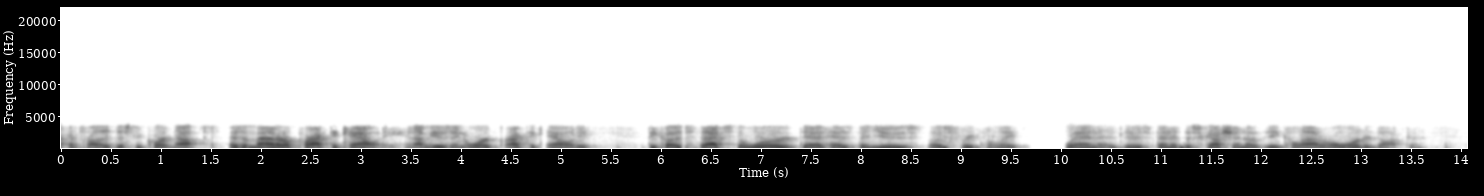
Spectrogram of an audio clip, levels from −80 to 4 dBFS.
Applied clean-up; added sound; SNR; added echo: neural mask model Resemble Enhance denoiser.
